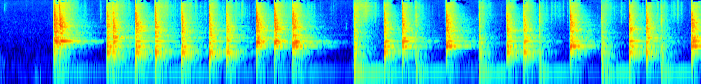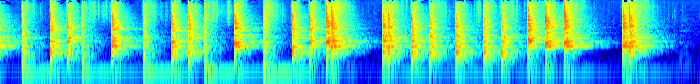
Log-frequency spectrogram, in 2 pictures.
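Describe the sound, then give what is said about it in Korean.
The first pattern of the West African moribayassa rhythm: bright, ringing bell-like strikes over a low drum tone, repeating quick phrases of hits separated by brief pauses, with no talking. “몰입하사 첫 번째 리듬입니다. 들어보세요.”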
